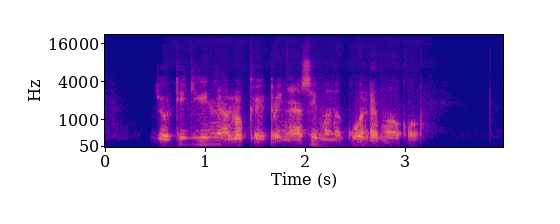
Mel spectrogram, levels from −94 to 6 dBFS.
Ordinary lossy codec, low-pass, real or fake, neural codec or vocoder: none; none; fake; codec, 44.1 kHz, 2.6 kbps, SNAC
